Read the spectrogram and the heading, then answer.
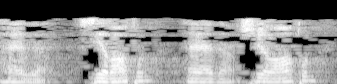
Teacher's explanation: ولا يبدو على الصاد هنا التفخيم لأنها ليست لا هي مضمومة ولا هي مفتوحة ولكنها مكسورة فأقل الدرجات فيها، فتقرأ هذا صراط هذا صراط هذا زراط، الثلاث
